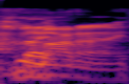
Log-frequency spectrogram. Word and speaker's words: Ahumada: Tristan Ahumada, Ahumada. I'm probably saying that wrong. Y'all probably know him better than I do. But Ahumada is how you say it.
